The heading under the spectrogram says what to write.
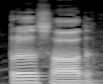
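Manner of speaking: ਪ੍ਰਸਾਦ with a plain s sound, not sh; correct pronunciation. Shown as a demonstration. Teacher showing students the correct ਪ੍ਰਸਾਦ, careful and clear. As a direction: say ਪ੍ਰਸਾਦ with a clean s, half s before r. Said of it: "ਨਹੀਂ ਕਹਿਣਾ".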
